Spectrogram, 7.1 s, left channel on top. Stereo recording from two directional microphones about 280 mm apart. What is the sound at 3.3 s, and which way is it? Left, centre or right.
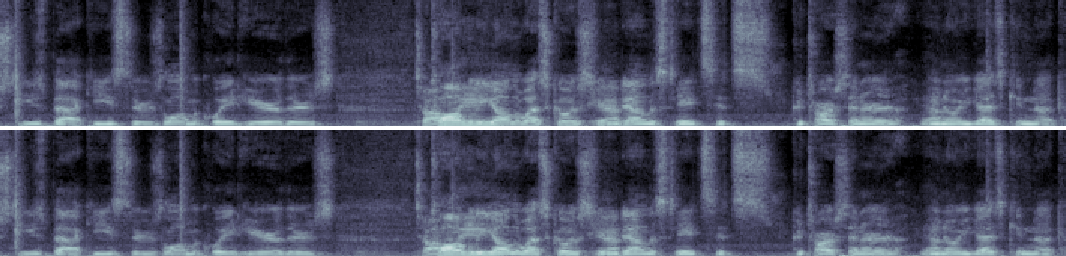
Speech, centre.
